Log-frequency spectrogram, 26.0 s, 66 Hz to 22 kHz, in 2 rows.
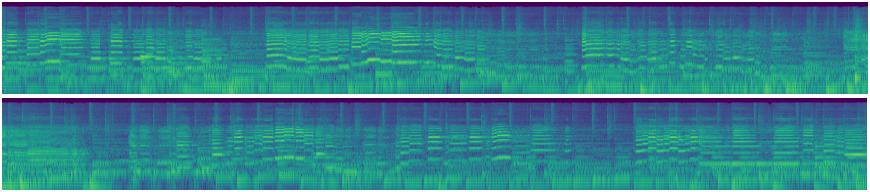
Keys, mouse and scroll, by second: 5.8-7.6 drag, 7.1 middle click, 8.0 space, 10.4 d, 20.0-24.0 middle drag, 22.3 space.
